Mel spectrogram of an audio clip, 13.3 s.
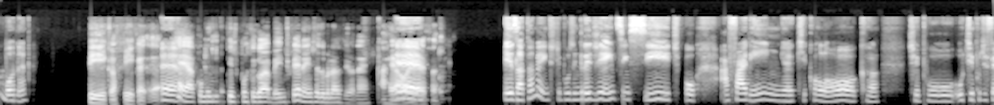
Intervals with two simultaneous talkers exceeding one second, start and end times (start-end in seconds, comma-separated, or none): none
